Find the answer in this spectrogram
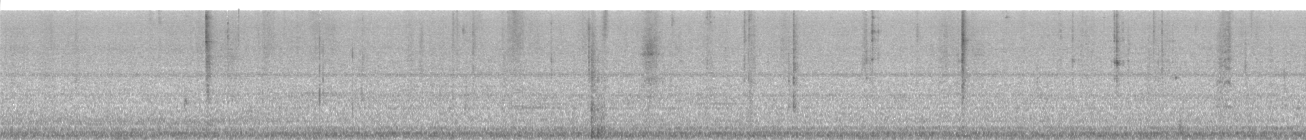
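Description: Steady low rumble and hum inside an SJ Intercity train coach, with a faint steady high whine and scattered light clicks and creaks. There is one louder knock about seven and a half seconds in.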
